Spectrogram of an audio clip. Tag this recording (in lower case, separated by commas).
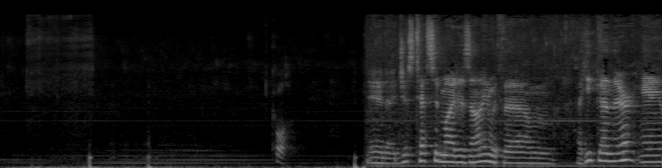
speech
